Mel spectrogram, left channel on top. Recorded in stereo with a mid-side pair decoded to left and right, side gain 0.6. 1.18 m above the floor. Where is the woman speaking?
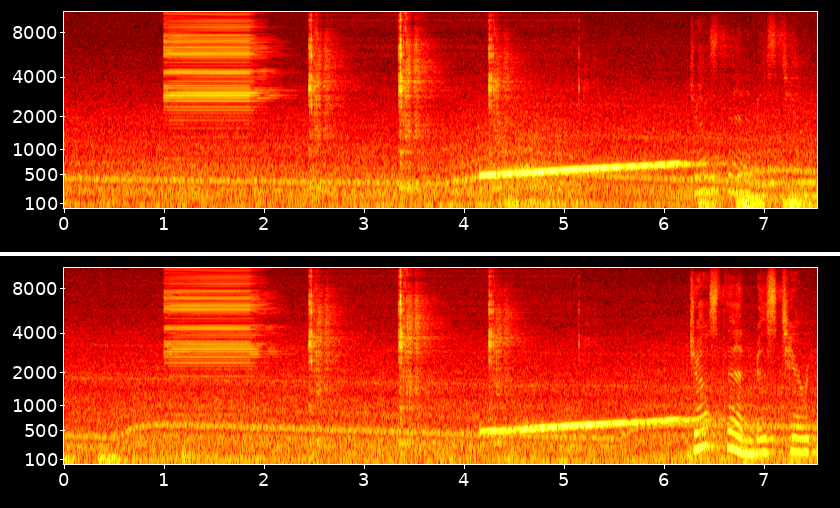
60° right, 1.2 m.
